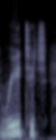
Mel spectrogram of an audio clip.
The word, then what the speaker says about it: wreath: If you're saying wreath like wreath, you're not alone, but you are wrong. The TH at the end is silent. So the correct pronunciation is wreath. No TH sound.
